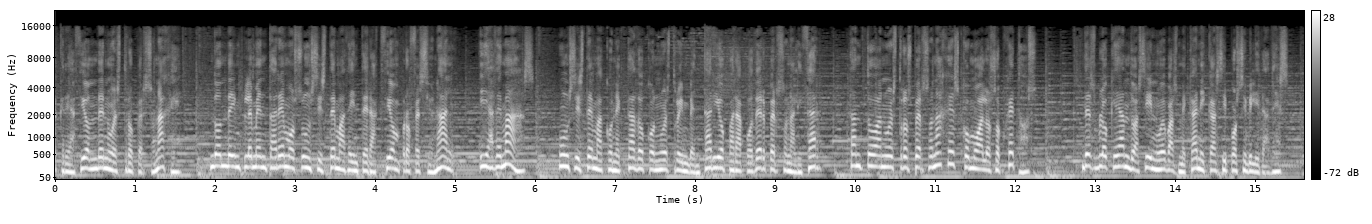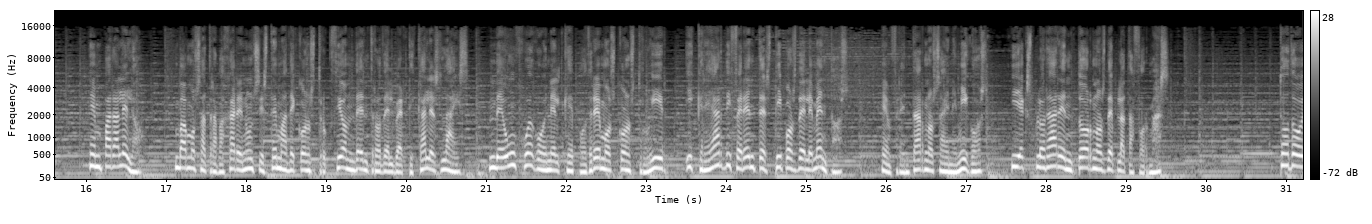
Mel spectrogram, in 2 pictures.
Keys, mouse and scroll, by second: 0.0 scroll down 1, 0.7 BackSpace, 0.9 click, 1.2 click, 1.4 shift+m, 1.6 click, 2.2 scroll down 1, 2.6 click, 3.0 right click, 3.2 click, 4.0 c, 4.2 click, 4.4 scroll up 1, 4.8 click, 5.4 shift+w, 5.6 click, 6.0 alt+q, 6.2 click, 6.8 click, 7.0 BackSpace, 7.2 h.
